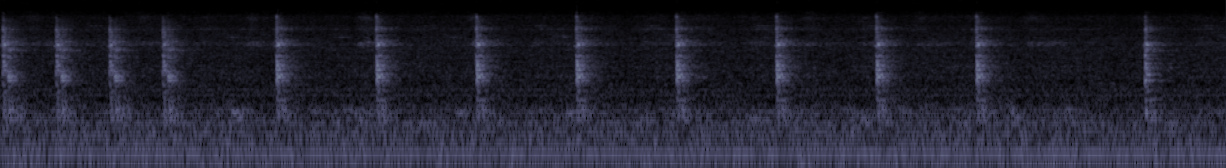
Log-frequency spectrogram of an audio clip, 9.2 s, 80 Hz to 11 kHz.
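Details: GE MRI scanner running daily QA system verification scans on a 150mm head TLT phantom (GE head or brain coil, not a patient): rhythmic sharp knocking, roughly 80 per minute, over a steady low hum; gradient noise.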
